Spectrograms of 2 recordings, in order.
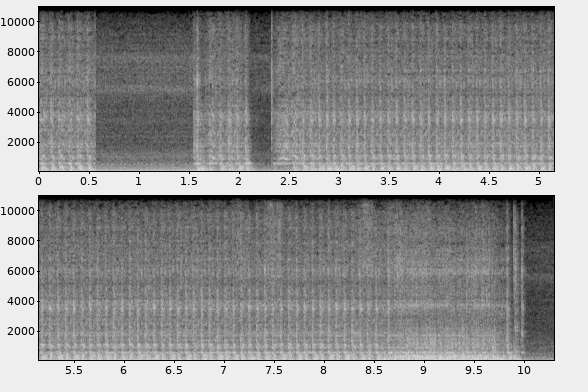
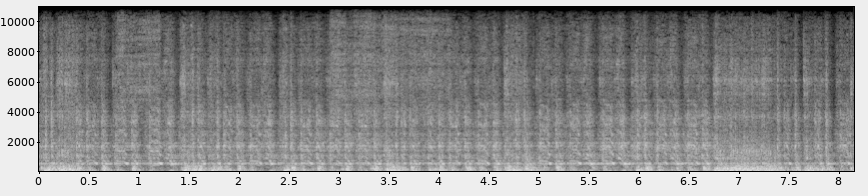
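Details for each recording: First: Cheap used Yamaha WaveRunner two-stroke on new mixed gas, after the fuel valve was switched from off to on: brief crank, then a crisp, busy idle holds fairly steady before cutting off; engine runs normally. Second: Cheap used Yamaha WaveRunner two-stroke on new mixed gas, old fuel previously in tank: cranks, catches and runs ragged, surging and stumbling; starving for fuel with the fuel valve set to off, then switched on.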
